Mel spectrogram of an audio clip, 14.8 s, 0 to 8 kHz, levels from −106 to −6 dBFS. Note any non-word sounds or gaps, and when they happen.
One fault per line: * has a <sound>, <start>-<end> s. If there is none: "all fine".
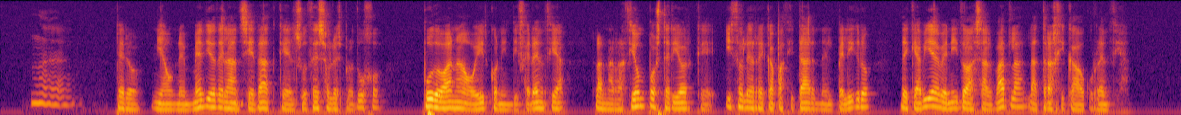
* has a laugh, 0.4-1.0 s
